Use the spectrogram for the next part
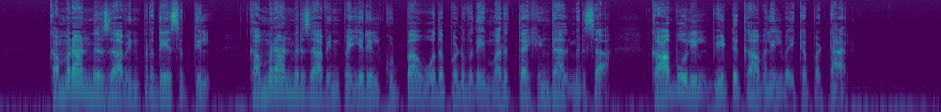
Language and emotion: Tamil, neutral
